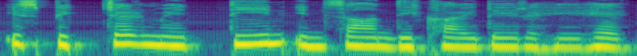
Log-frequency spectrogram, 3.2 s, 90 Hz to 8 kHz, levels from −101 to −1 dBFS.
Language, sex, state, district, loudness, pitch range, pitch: Hindi, female, Arunachal Pradesh, Papum Pare, -13 LUFS, 190-235 Hz, 205 Hz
